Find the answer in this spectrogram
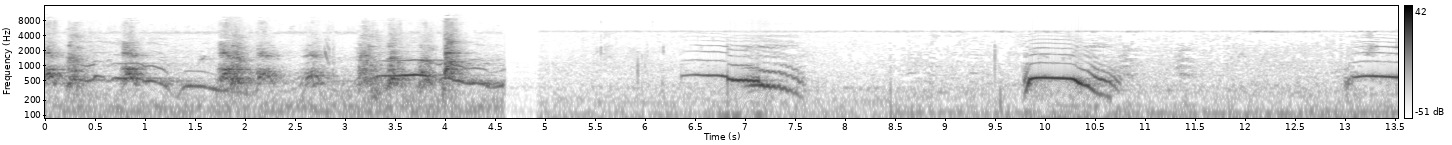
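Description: Barred Owl giving eerie, wailing calls that arch up and slide down, spaced a few seconds apart, after a burst of excited voices and a faint steady whine.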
